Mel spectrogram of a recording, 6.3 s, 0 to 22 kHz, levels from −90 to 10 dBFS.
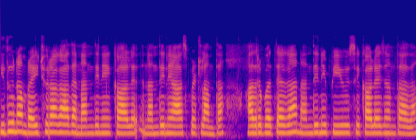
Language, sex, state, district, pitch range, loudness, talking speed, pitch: Kannada, female, Karnataka, Raichur, 205-220 Hz, -16 LUFS, 165 wpm, 215 Hz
